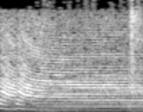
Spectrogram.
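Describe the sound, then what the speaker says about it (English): A loud, blaring air horn sound effect blasts continuously for about a second and a half, a harsh held tone, close and alone with no speech. "I don't know why that air horn is so much louder than everything else"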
